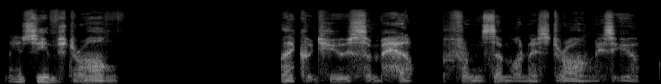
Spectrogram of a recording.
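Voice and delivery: soft, hushed whispering voice. A voice reaches a player through a little spider, a soft whisper in the ear. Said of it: "Nira, you hear a voice. Something soft, almost like someone whispering in your ear. / Something soft, almost like someone whispering in your ear".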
